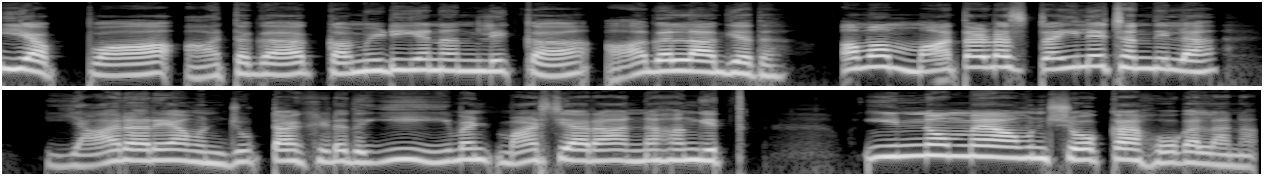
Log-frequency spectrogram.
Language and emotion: Kannada, disgusted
